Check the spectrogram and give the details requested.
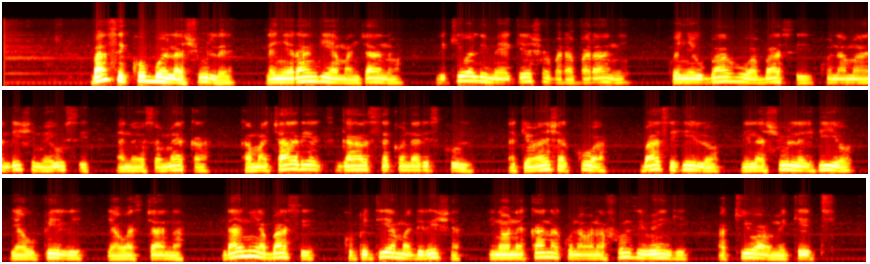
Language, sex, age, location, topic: Swahili, male, 25-35, Nairobi, education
